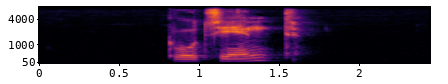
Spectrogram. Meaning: quotient (number resulting from division)
- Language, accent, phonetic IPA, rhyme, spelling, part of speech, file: German, Austria, [ˌkvoˈt͡si̯ɛnt], -ɛnt, Quotient, noun, De-at-Quotient.ogg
